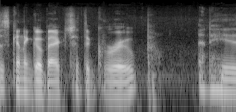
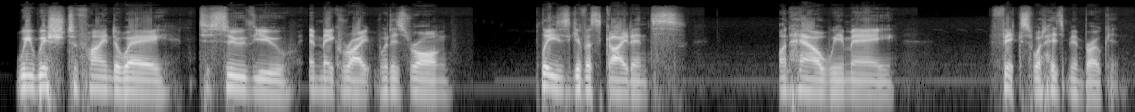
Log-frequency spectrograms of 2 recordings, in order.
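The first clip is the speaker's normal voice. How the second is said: magically amplified booming voice, louder; 5 dB louder than usual. Praying to a sea god in character, magically amplified booming voice. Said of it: "make his voice louder and be like".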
